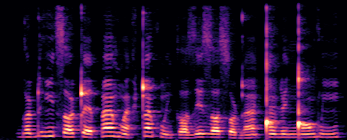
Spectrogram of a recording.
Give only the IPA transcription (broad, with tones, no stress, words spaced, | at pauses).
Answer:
ɡʌ˧˥ɖʱĩ˥sʌ˧˥ʈɛ˩ pæ̃˥ɡʷæ̃˩xʈæ̃˥xʷ ĩ˩kʌ˩zɪ˥ zʌ˧˥sɔ˩ɖæ̃˧˥ ǃɛ̃˥ɳɪ˥ ŋ͡ǃɔ̃˧˥ɡwĩ˧˥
